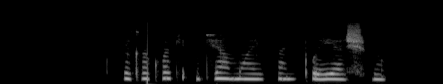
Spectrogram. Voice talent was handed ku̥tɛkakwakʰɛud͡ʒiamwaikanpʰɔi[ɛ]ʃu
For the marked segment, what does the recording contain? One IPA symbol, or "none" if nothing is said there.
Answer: a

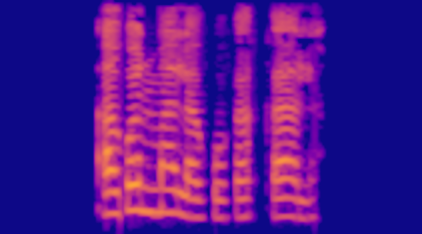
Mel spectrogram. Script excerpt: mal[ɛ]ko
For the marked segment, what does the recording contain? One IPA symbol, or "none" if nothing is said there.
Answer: a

